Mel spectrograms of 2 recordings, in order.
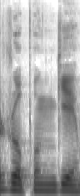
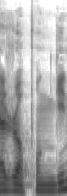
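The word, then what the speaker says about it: روپونگی (六本木): تلفظ درستش هم انگار روپونگیه ما یه خورده بیشتر راپونگی نوشتیم روپونگی انگار در ژاپنی درستتره.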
